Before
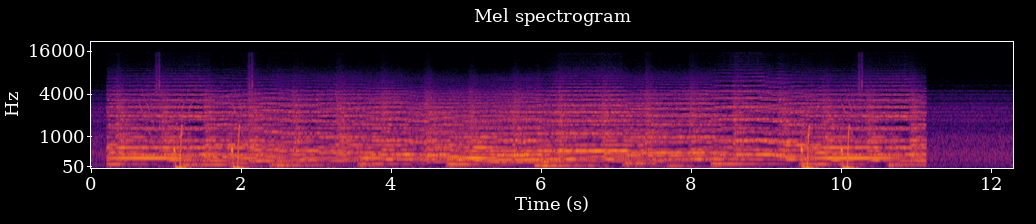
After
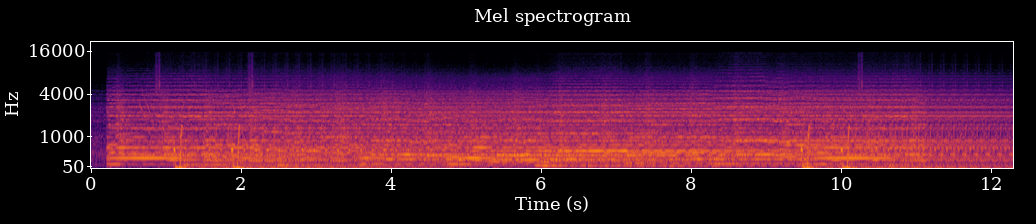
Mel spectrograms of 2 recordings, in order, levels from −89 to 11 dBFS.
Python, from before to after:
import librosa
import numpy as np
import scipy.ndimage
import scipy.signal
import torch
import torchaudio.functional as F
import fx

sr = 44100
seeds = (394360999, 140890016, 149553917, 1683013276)

y = fx.echo_swell(x, sr, ms=156, loudest=5, wet_db=-12.0)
